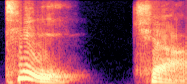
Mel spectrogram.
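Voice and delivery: টি, চা as two separate beats; syllable by syllable. Shown as a demonstration. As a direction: split টি, চা with a clear gap, first beat stressed. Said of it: "একটা করে হাততালি দিবে".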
